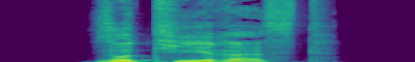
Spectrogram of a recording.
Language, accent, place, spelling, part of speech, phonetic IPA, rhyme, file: German, Germany, Berlin, sautierest, verb, [zoˈtiːʁəst], -iːʁəst, De-sautierest.ogg
- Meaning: second-person singular subjunctive I of sautieren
